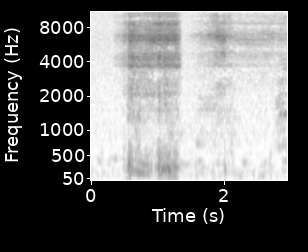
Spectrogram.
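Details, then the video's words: A pet dog lets out a single raspy, fluttering snore lasting under a second, followed by faint quiet breathing. "храпит как собака"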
